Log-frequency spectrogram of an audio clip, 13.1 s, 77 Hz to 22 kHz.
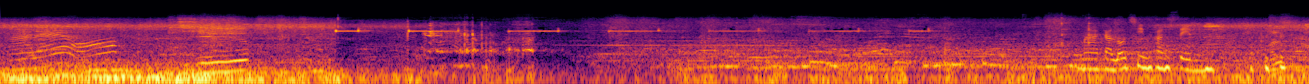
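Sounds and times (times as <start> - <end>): high electronic beep: 3.4 - 9.4.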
